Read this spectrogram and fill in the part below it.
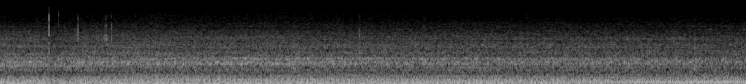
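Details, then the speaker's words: BMW 760Li direct-injection V12 idling just after fuel injector cleaner was added to the tank: steady even low rumble, no knocks, ticks or misses; sounds perfect, healthy idle. "sounds perfect"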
